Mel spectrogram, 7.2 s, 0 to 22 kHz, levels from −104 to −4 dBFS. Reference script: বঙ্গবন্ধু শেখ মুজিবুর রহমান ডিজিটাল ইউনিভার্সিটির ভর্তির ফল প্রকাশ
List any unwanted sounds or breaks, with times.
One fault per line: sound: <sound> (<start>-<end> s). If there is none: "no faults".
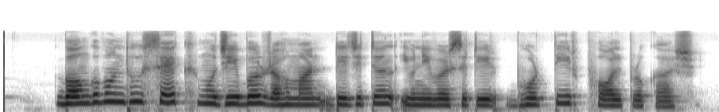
no faults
